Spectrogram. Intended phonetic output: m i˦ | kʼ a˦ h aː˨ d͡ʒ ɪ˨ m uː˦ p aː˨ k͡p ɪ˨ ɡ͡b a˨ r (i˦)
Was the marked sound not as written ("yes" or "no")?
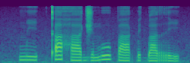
yes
